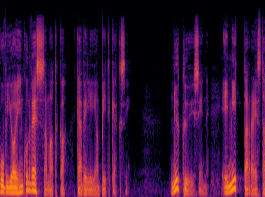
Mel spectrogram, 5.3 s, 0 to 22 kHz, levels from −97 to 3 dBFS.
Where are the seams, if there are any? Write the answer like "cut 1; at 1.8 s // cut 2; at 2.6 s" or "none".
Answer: none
